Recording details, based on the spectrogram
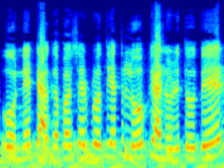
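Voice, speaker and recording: A woman's voice: sits high, flat delivery, fast talker, a crowd in the background, lightly acted. Woman playing a scornful, scolding cartoon passer-by. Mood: irritated, scornful. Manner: scolding, dismissive. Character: gruff, scornful passer-by shooing beggars in a cartoon. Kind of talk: children's cartoon voice acting.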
